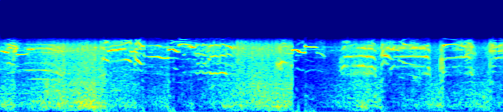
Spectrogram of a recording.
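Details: Many gulls that have taken over a downtown lake in Orlando, giving overlapping harsh squealing cries in repeated bursts over loud crowd and wind noise.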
